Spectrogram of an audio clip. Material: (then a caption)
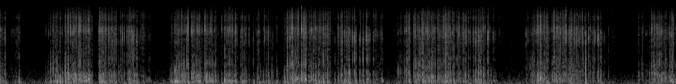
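Foam. Long dark-painted nails scratch a rectangular, soft, porous white open-cell foam sponge held in one hand, with a second identical sponge lying still beside it. The result is a series of dry, raspy scratching bursts with bright, hissy highs, separated by brief quiet pauses.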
